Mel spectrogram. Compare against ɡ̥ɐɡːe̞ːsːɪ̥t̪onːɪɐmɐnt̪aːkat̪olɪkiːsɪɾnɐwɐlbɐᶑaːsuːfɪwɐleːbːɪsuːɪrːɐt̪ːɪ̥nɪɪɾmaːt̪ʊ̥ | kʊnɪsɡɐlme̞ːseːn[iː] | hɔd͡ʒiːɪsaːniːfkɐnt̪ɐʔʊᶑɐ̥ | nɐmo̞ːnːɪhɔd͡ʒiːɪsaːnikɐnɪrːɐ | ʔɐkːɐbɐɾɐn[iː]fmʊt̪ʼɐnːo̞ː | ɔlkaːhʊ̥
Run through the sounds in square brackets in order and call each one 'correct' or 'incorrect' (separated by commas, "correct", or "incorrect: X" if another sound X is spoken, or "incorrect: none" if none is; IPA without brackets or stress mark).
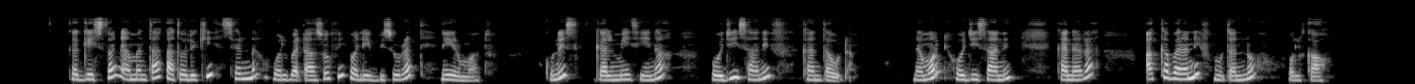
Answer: incorrect: aː, correct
